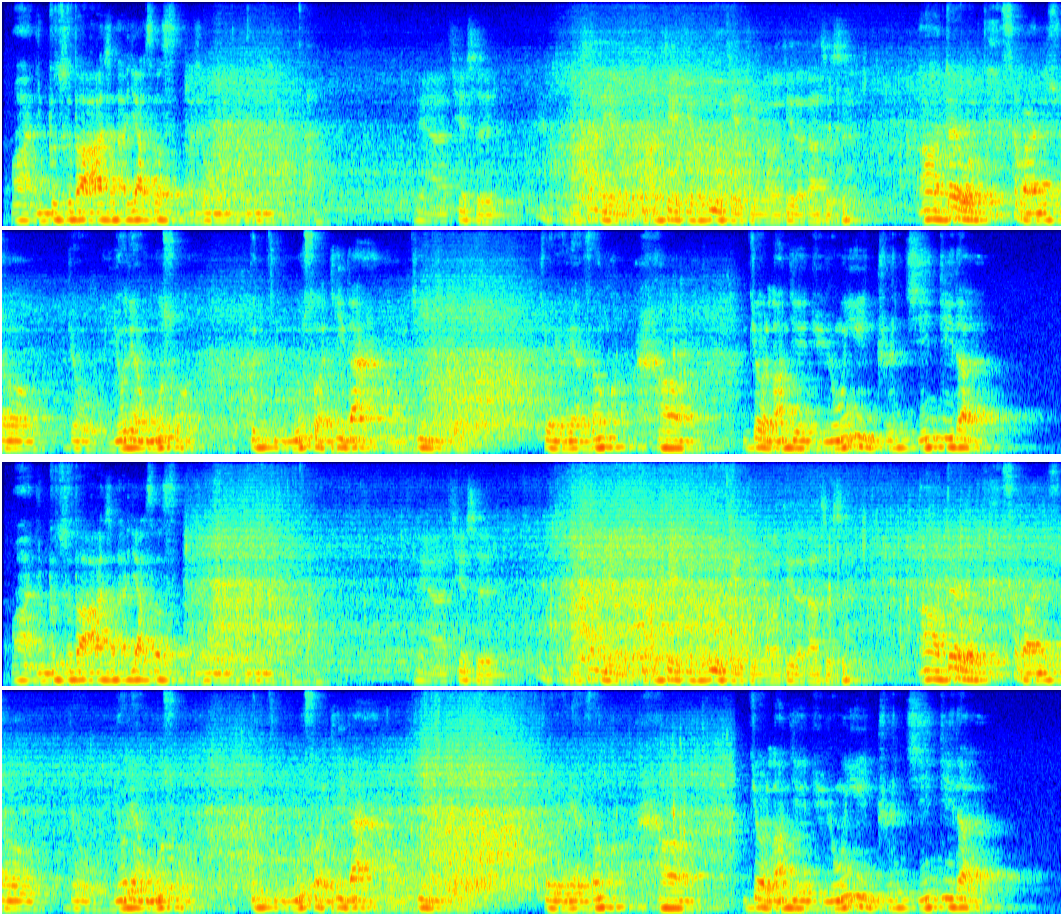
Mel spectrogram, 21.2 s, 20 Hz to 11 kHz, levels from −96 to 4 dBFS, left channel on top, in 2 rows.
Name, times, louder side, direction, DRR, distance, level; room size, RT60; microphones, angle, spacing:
voice 1, 0.1-3.2 9.1-11.0 11.3-17.5 18.0-20.4, equal, 40° left, -1 dB, 1.7 m, -23 dB
sound 1, 1.8-17.9, right 4 dB, 55° right, 0.6 m, -31 dB
voice 2, 4.1-4.9 5.3-8.6, right 1 dB, 15° right, 2 dB, 0.5 m, -26 dB
11.5 x 7.6 x 2.8 m, 1.0 s
head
